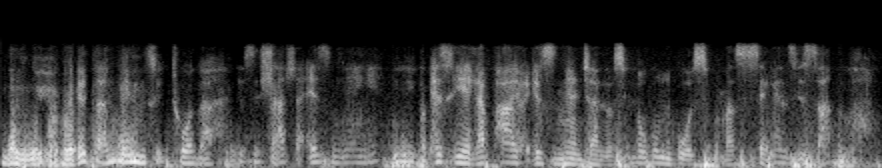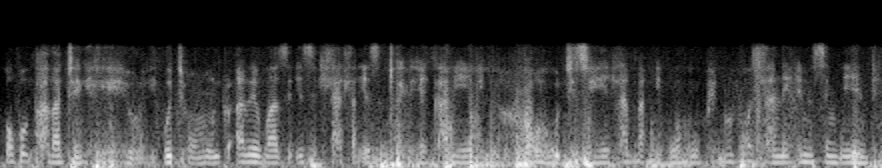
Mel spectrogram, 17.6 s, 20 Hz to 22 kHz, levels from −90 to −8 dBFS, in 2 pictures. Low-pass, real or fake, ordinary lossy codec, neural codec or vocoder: 7.2 kHz; fake; Opus, 16 kbps; codec, 16 kHz in and 24 kHz out, 0.8 kbps, FocalCodec, streaming, 65536 codes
